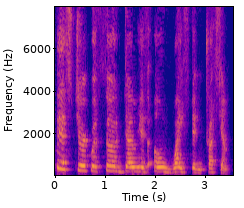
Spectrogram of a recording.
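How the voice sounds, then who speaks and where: Tough swindler dame for radio crime serial, actress: cocky, sneering, slangy, animated intonation, mid-range female voice. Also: mid-range voice, takes it slowly. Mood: scornful. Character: brassy, defiant female swindler, tough and mocking. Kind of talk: old-time radio crime drama acting. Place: home recording over video call.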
